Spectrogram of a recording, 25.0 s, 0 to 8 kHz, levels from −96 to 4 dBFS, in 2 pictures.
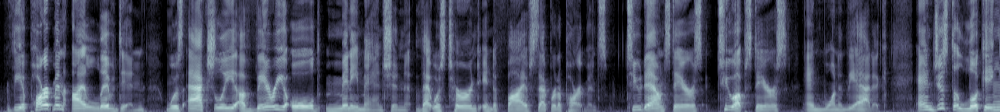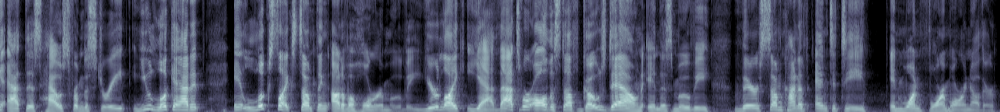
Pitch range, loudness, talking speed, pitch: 120-165 Hz, -22 LUFS, 175 wpm, 140 Hz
